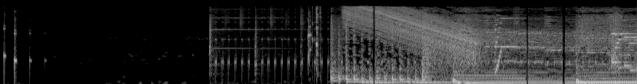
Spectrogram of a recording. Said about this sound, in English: You heard that chime there, and what that means is perfect attempts coming up.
